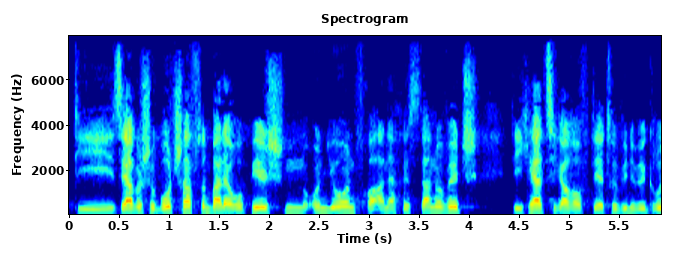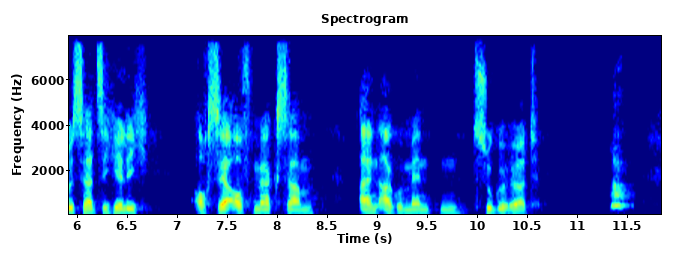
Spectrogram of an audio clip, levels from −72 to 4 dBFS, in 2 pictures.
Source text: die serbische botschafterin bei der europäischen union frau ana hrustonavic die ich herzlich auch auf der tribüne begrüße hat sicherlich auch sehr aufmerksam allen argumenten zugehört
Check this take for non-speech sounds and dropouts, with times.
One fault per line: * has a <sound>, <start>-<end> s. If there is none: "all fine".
* has a bark, 11.3-11.6 s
